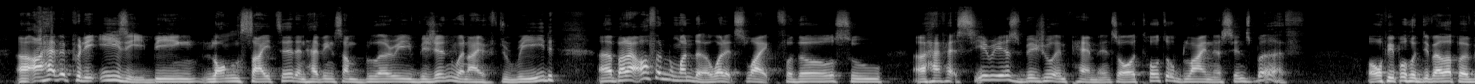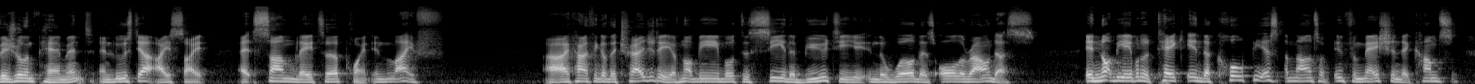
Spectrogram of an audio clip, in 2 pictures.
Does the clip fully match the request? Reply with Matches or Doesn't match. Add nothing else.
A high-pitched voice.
Doesn't match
